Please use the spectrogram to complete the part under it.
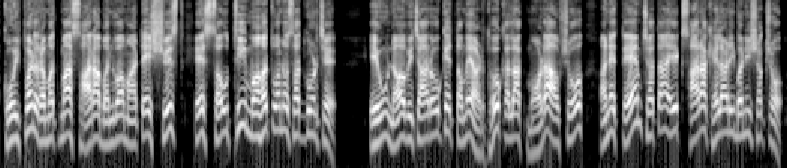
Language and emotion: Gujarati, angry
